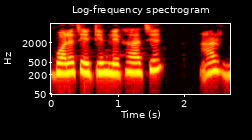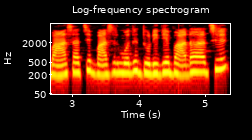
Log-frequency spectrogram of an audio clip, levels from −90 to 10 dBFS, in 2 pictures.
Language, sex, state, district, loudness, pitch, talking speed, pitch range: Bengali, female, West Bengal, Dakshin Dinajpur, -16 LUFS, 235 Hz, 155 wpm, 225-245 Hz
